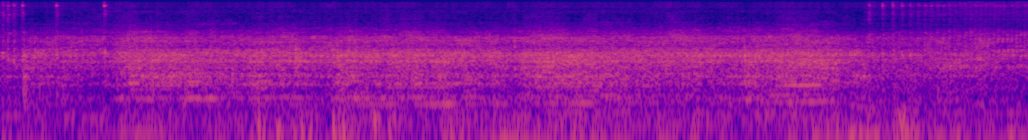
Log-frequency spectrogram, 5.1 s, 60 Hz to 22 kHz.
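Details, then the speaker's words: New Sturmey Archer X-RK8(W) 8-speed hub fitted as a replacement: silent in first gear; from second gear up, a rapid dry ratcheting clatter with a thin squeaky edge that gets louder in higher gears; the dealer calls it normal, the owner disagrees. "If I switch this into second gear, the noise starts happening. Okay. So, the higher I switch this, the louder it'll [Applause] get."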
